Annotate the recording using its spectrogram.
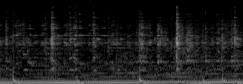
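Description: Metal wire whisk stirring a thin watery mixture in a ceramic bowl, its wires clicking against the bowl two or three times a second.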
